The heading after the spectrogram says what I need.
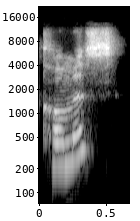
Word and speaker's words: Combs: Yes, it's pronounced Comus.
